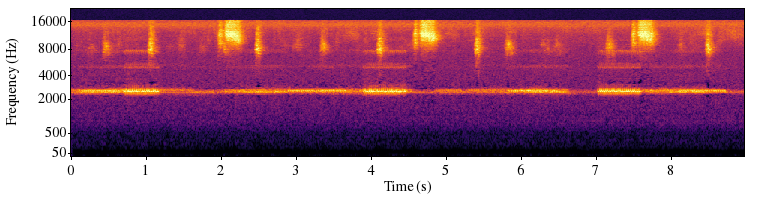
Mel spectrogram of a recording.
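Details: Warm summer night in Bulgaria with crickets chirping in grass, recorded by surround microphone; a sustained high trill swells in bursts of a second or two, punctuated by sharp, very high chirps.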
